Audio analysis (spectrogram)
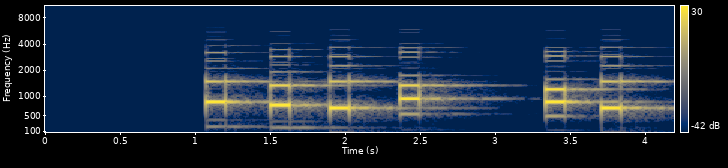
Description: DTMF, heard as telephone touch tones, dialled by hand, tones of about 130 ms, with room echo. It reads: 9530 73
